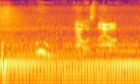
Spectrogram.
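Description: A Toyota car's engine revs up loudly under hard acceleration and holds a steady, close roar for a couple of seconds.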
